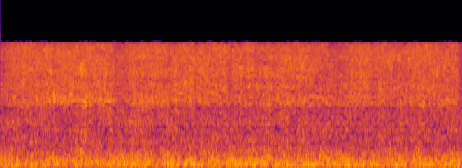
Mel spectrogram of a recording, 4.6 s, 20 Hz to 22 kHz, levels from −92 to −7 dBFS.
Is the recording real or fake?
fake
